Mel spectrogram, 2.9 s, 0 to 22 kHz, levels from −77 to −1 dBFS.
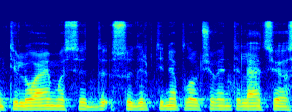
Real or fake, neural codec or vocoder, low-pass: real; none; 9.9 kHz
